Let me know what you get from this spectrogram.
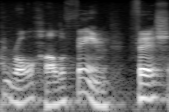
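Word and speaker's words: Phish: Roll Hall of Fame fish and that's fish spelled with a pH is nominated to receive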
